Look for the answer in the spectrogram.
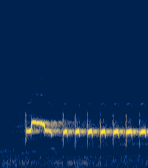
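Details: A female Bangkok-type zebra dove at a bird farm in Kebumen, Central Java, Indonesia, coos a soft, mellow note around one pitch, then breaks into quick pulsed coos about four per second, with faint background rustle.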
